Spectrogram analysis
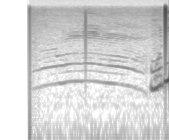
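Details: Domestic cat meowing while being scratched, a single soft drawn-out meow that rises slightly and then sinks, with a faint click and quiet room background.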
